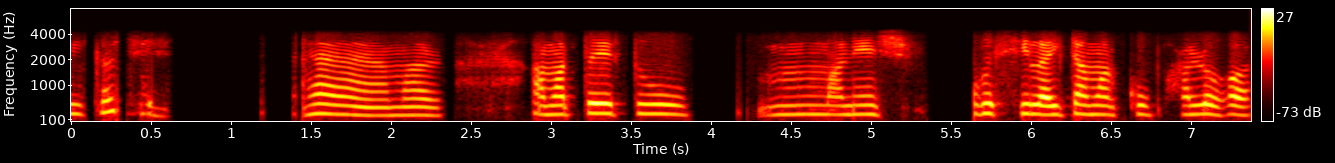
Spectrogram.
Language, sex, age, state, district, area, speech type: Bengali, female, 60+, West Bengal, South 24 Parganas, rural, conversation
